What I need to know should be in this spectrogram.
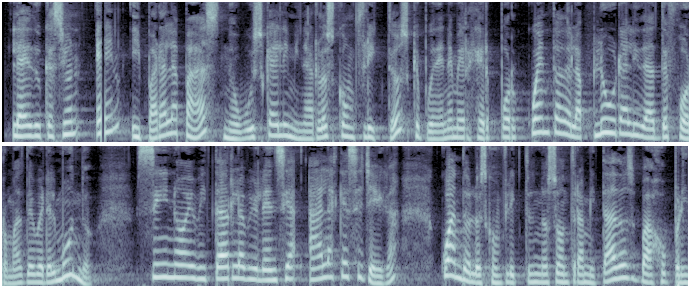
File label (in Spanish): voz en off; ¿Que busca la educacion en y para la paz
